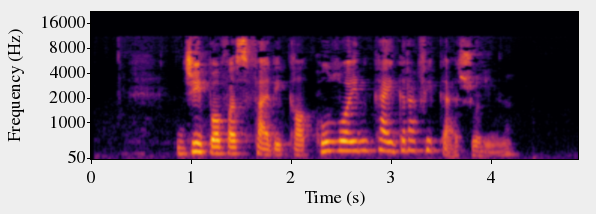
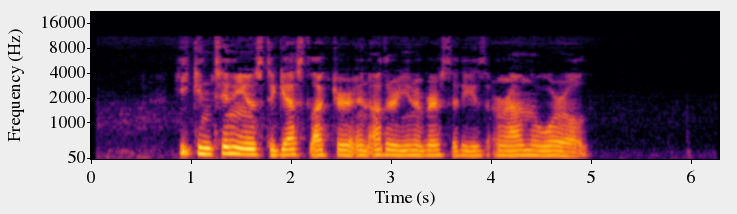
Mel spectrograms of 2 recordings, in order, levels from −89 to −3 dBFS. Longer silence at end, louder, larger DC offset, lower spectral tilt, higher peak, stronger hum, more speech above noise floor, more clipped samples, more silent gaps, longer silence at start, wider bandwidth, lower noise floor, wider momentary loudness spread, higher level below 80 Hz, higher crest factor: second, 0.65 s vs 1.3 s; second, -21 LUFS vs -16 LUFS; neither; second, -2 dB/octave vs -7 dB/octave; about the same, -2 dBFS vs -2 dBFS; neither; second, 42 dB vs 49 dB; neither; neither; about the same, 0.85 s vs 0.9 s; about the same, 11.5 kHz vs 11.5 kHz; about the same, -64 dBFS vs -65 dBFS; first, 13 LU vs 10 LU; second, -64 dBFS vs -54 dBFS; first, 22 dB vs 16 dB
